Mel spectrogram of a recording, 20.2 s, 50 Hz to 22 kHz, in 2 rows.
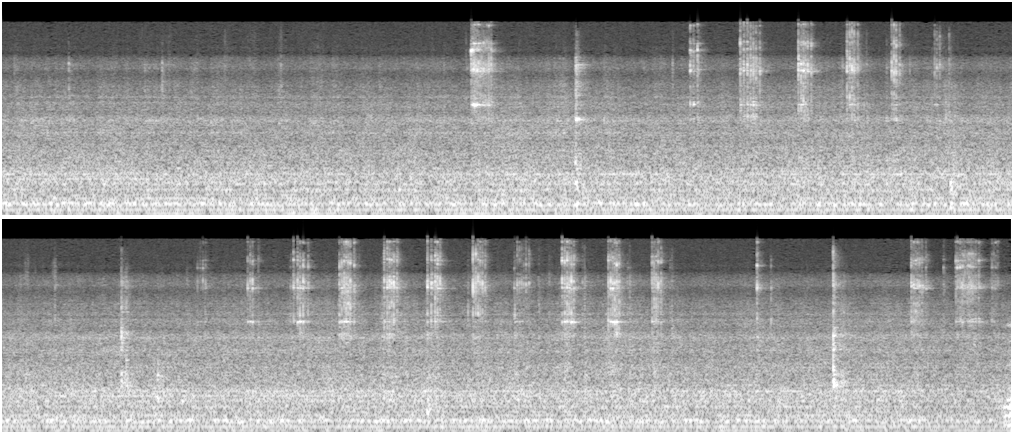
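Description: Ratchet clicking in bursts as bolts are tightened in a crisscross pattern on a Kawasaki KLR 650 motorcycle, sharp rapid clicks repeating over a steady background hum, close and moderately loud, no talking.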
